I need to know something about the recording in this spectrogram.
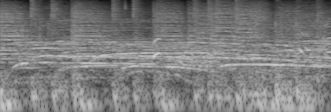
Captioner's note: audience booing; upbeat music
